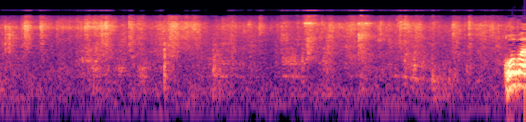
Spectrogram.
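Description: Faint, scattered paper rustling with a few small clicks: Bible pages being turned as the congregation looks up a chapter.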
